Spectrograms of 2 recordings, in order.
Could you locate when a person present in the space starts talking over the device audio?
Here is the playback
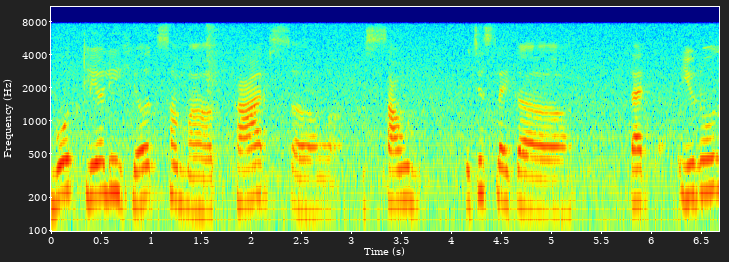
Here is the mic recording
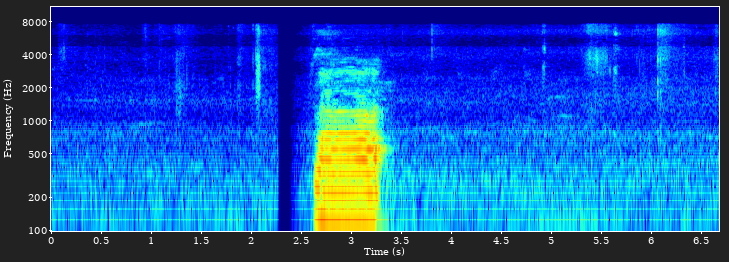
3 s

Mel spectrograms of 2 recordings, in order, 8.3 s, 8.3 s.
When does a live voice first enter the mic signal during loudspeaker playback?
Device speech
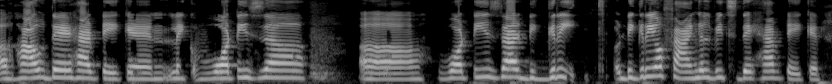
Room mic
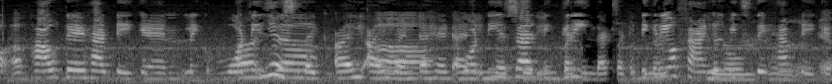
2 s

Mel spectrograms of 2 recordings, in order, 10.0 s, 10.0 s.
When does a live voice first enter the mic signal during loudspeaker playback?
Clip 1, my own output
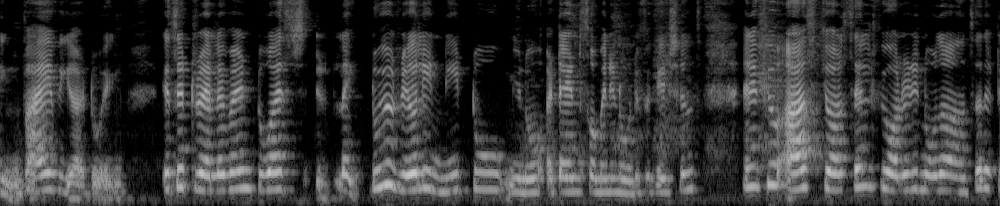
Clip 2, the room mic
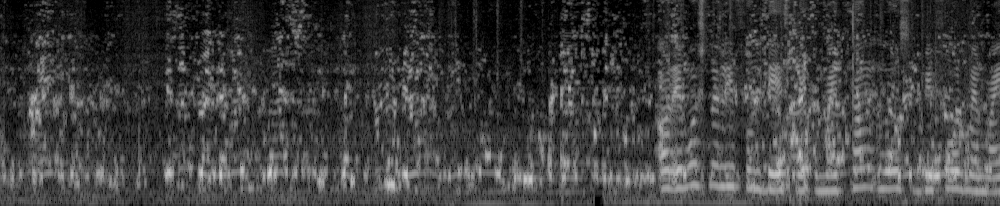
7 s

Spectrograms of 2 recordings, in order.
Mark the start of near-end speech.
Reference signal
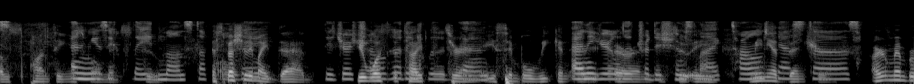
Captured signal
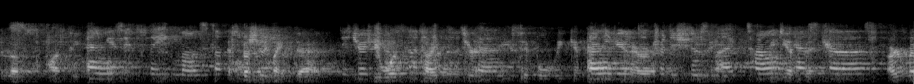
none

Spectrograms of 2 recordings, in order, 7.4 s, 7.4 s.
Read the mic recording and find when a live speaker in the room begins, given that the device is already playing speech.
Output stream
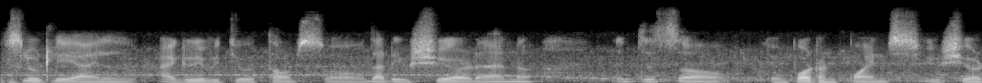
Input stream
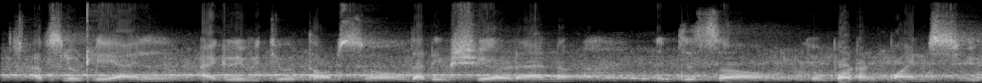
none

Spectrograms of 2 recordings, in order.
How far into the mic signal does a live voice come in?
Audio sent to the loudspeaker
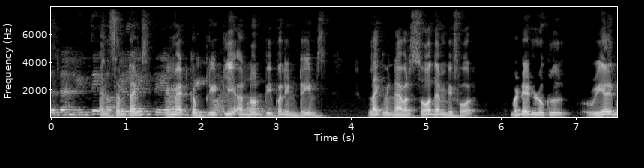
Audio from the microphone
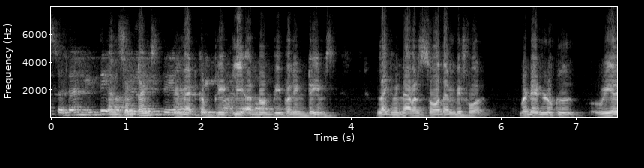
none

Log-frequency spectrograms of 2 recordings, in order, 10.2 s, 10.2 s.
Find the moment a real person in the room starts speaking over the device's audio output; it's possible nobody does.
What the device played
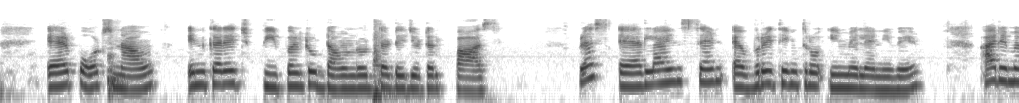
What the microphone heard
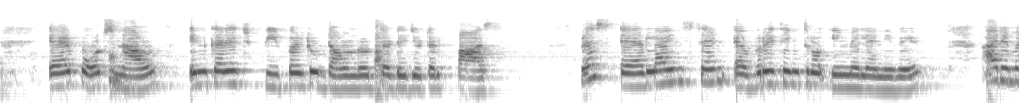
none

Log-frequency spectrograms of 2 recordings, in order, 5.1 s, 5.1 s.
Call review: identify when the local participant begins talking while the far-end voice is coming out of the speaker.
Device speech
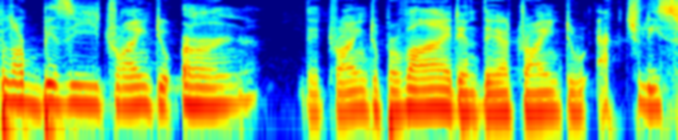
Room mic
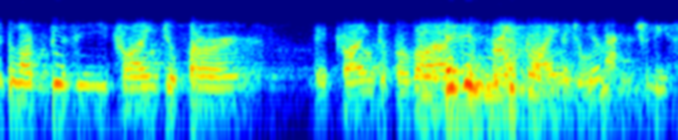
3 s

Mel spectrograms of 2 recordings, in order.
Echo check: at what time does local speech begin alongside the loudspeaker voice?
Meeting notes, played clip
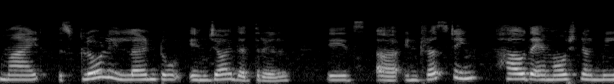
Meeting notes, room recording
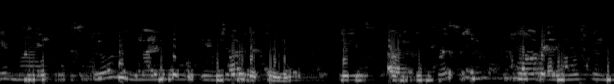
none

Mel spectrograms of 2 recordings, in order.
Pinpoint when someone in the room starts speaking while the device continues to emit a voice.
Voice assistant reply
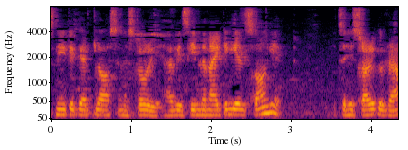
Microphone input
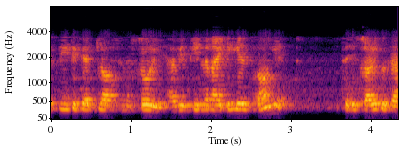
none

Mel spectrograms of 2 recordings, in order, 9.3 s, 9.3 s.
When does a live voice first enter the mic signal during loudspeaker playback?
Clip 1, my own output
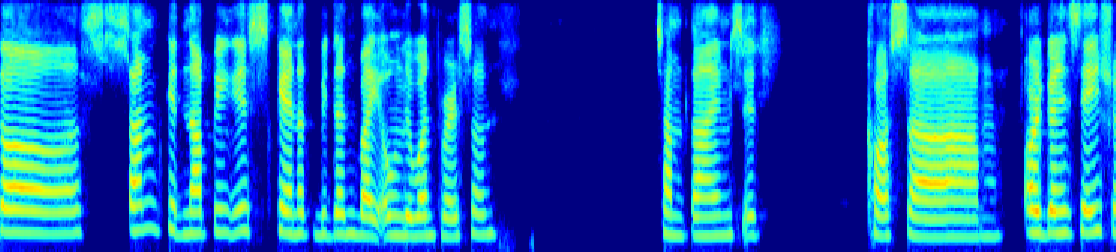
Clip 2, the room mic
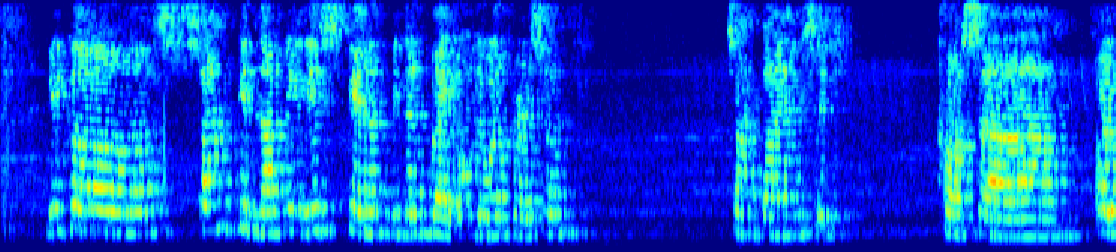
none

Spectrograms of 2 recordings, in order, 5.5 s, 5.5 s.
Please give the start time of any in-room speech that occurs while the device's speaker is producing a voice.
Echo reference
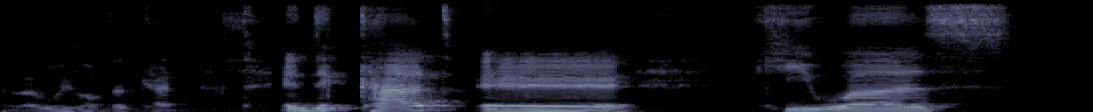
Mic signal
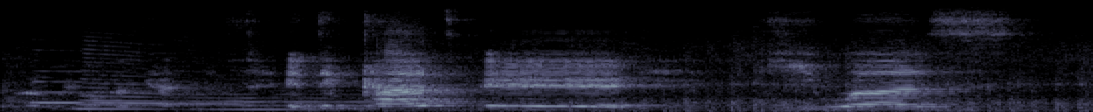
none

